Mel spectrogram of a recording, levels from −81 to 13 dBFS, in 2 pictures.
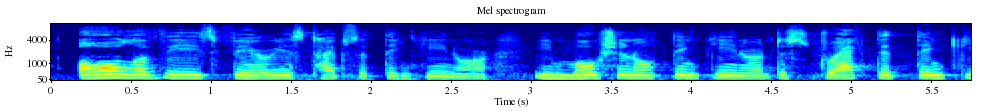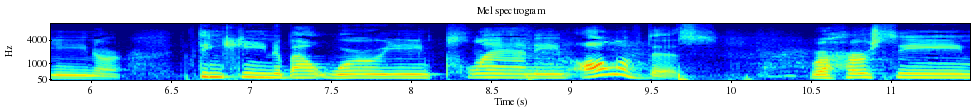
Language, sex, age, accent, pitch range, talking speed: English, female, 60-79, American, 180-265 Hz, 115 wpm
